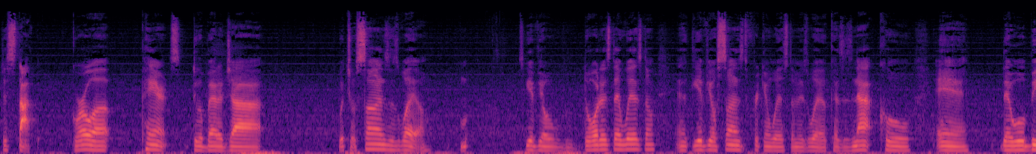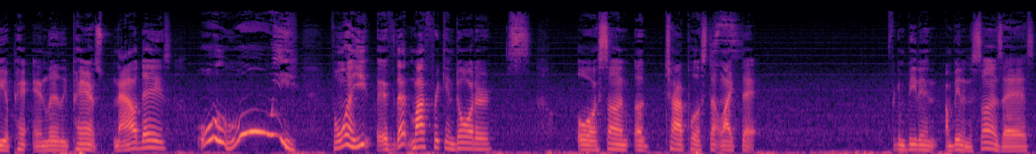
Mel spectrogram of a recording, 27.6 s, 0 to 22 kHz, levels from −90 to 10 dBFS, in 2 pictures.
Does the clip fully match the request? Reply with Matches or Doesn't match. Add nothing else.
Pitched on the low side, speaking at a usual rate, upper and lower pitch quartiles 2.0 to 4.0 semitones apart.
Doesn't match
